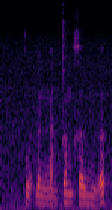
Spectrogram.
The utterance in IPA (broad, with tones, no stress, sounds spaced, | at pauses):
k ṵ˧˨ ə̯ ɓ ə˨˩ n ŋ a̰˧˨ n t̪ ə˧ m x ə˧ w m ɨ̰˧˥ ə̯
